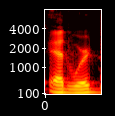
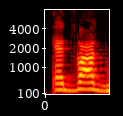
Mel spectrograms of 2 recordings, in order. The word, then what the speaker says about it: Edvard: His name was Edward, but they don't pronounce it that way. – Edvard Munch? – Yes, Munch.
